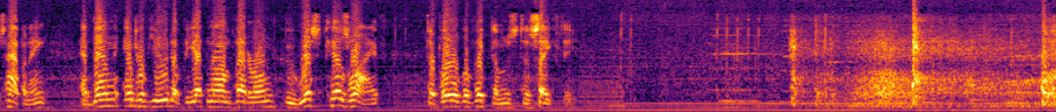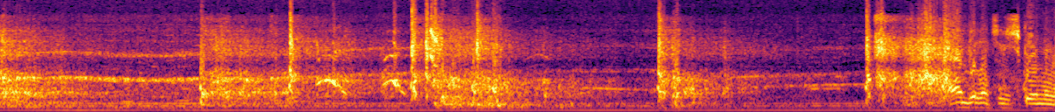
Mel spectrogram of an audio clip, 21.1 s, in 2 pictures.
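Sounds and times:
speech: 0.0 - 5.9, 20.4 - 21.1
low rumbling hum: 0.0 - 21.1
gunshots fired during a gun battle: 10.4 - 11.0, 12.5 - 13.8, 14.6 - 16.3, 17.1 - 18.0, 19.2 - 20.4.

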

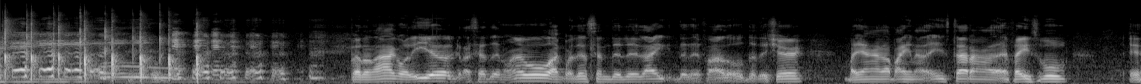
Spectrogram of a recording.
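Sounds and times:
applause for the guest: 0.0 - 2.4
laughter: 0.0 - 3.4
speech: 2.4 - 11.4.

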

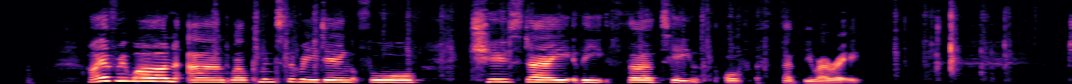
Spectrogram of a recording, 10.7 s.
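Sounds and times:
speech: 0.9 - 8.7
playing cards being shuffled: 1.4 - 8.2, 8.8 - 10.7.

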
